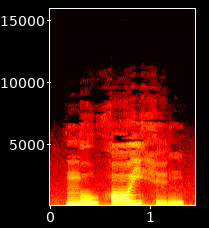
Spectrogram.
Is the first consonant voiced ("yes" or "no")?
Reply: yes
